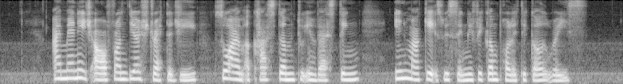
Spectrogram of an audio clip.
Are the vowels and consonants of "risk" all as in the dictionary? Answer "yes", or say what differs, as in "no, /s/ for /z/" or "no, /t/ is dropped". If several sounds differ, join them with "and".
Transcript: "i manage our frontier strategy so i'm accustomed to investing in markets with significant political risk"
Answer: no, /k/ is dropped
